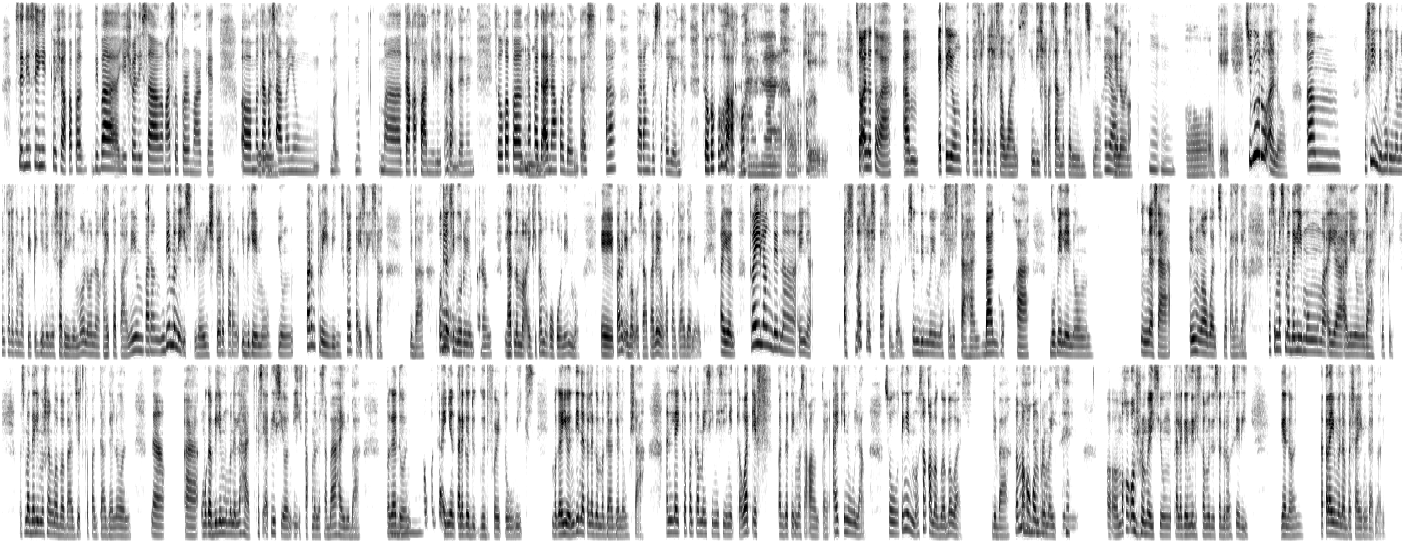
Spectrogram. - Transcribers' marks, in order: other background noise; scoff; chuckle; tapping; swallow; "ganon" said as "gadon"; background speech; chuckle; scoff
- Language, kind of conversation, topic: Filipino, advice, Paano ako makakapagbadyet at makakapamili nang matalino sa araw-araw?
